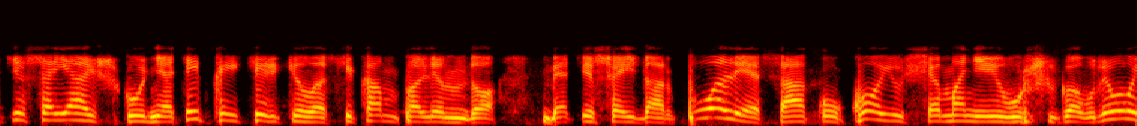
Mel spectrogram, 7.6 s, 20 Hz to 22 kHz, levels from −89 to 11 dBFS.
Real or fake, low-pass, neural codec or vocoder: fake; 5.4 kHz; codec, 16 kHz, 4 kbps, X-Codec, HuBERT features, trained on general audio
